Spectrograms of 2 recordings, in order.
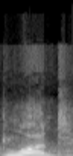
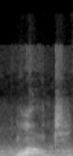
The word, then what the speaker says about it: Blount: DW Blunt, or Blount, not Blunt. I think I said it right.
